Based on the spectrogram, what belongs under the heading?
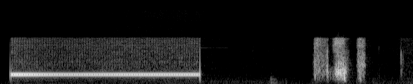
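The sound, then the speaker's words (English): A steady telephone dial tone hums for about two seconds, then stops; after a soft click, a quick cluster of three or four keypad beeps follows as a number is dialed to call the speaker's mother. No one speaks. “Okay, I'm going to call my mom up right now. Just get her on the phone real quick to find out who she thought Turk would have been.”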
